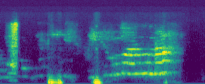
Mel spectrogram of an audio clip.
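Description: A few soft knocks over the call audio, then one short high-pitched drawn-out vocal call, rising slightly, starting about a second in.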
